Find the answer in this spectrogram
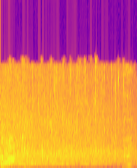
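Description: Studio audience applauding, the clapping dying away over about two seconds.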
